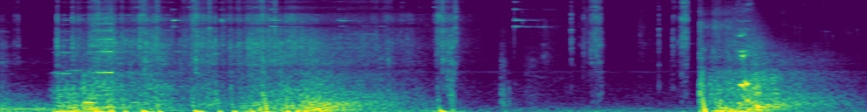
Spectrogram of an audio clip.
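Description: A gun fires loud shots in quick bursts.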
